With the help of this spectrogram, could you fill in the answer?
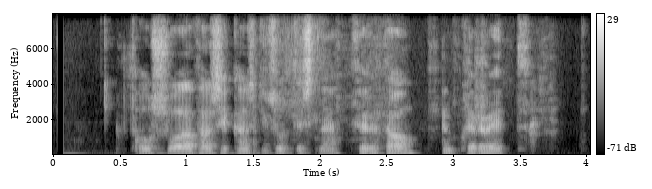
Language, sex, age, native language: Icelandic, male, 50-59, Icelandic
